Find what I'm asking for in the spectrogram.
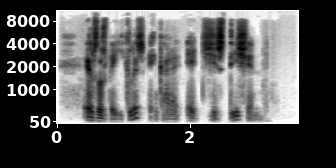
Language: Catalan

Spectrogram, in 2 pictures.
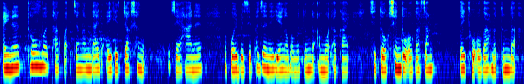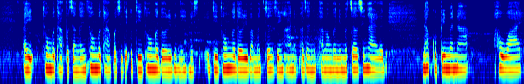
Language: Manipuri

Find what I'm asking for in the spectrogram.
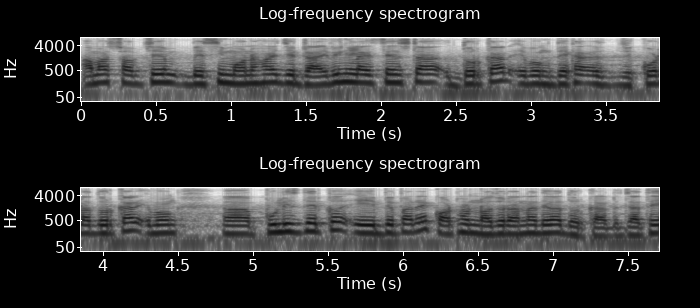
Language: Bangla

